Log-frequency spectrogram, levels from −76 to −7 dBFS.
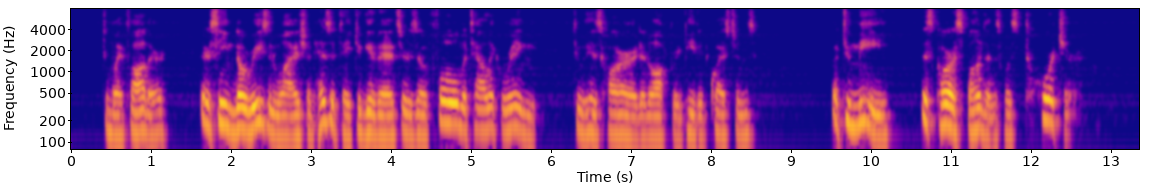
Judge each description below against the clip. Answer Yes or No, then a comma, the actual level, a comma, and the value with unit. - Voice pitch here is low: Yes, low, 130 Hz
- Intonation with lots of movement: No, average, 4.4 semitones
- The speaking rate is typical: Yes, average, 145 wpm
